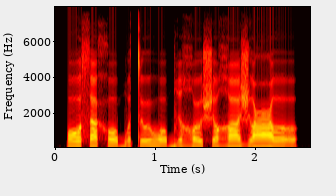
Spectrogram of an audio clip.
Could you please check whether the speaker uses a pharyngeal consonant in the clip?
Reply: yes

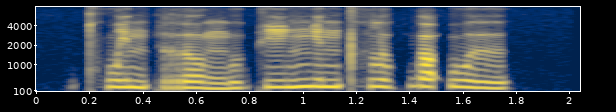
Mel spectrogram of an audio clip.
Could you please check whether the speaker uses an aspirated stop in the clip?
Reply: yes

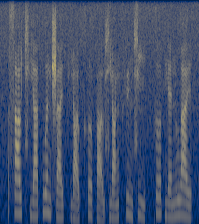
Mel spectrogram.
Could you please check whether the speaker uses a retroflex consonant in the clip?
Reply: yes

